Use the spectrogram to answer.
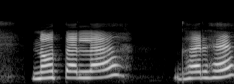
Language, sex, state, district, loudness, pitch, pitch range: Hindi, female, Jharkhand, Ranchi, -14 LUFS, 305 Hz, 295-330 Hz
